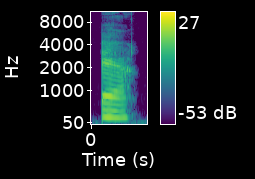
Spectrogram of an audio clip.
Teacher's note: The /ӕ/ is lax so it is short in duration. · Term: vowel sound /ӕ/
